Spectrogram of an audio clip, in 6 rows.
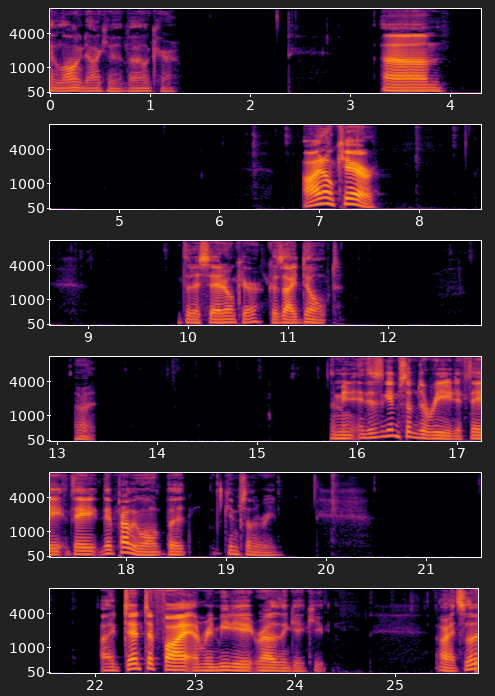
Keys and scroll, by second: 0.0-25.8 typing, 6.5 Return, 6.8 ctrl+[, 6.9 ctrl+j, 15.9 ctrl+[.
